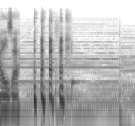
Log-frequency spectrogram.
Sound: laughter

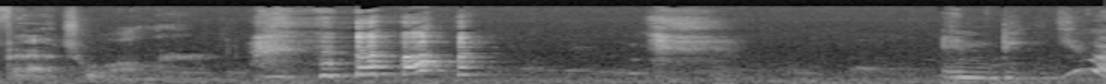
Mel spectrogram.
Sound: laughing

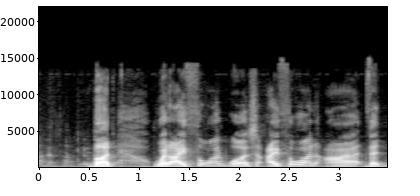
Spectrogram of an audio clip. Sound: laughter

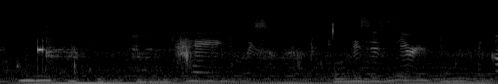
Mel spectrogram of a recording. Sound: on phone

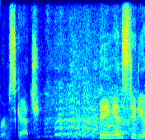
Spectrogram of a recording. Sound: audience laughter

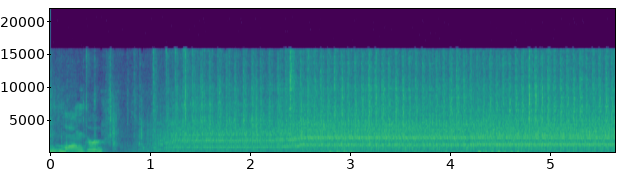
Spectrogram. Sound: sewing machine grinding

